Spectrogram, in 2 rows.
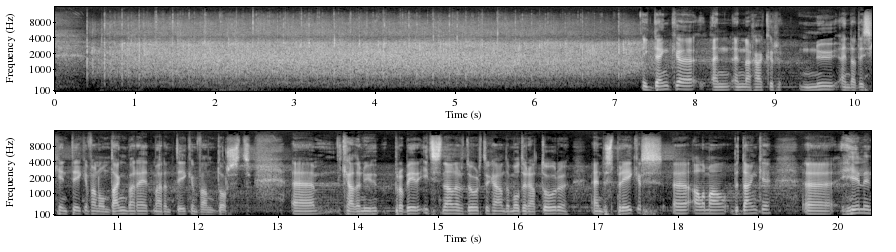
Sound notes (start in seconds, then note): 0.0 audience applauding; 7.0 speaking in Dutch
